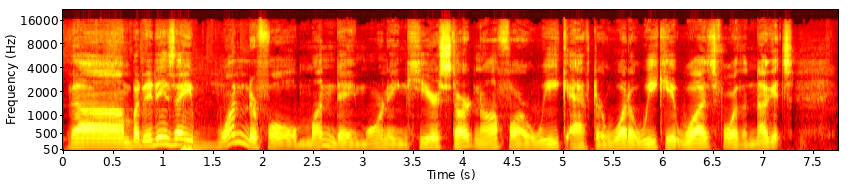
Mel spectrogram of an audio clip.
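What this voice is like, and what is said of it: Hoarse, strained voice. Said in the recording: “it is uh, obviously getting cold out here in uh, in, in Denver because I'm uh, starting to lose my voice.”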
